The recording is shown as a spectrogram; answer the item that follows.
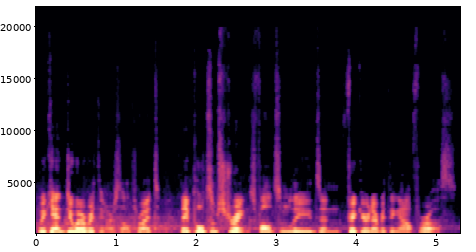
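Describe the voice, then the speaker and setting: A sardonic half-orc warrior, as a man puts him on, growls his lines in a very deep, gravelly voice. His drawl rises and falls with mocking swings, and soft music plays under him. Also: big pitch swings, brisk, heavily acted.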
